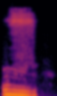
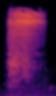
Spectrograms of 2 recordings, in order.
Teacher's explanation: this sound is a voiced sound. We have the voiceless counterpart which is f. Okay. So there's a vibration in the larynx.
